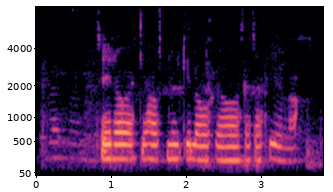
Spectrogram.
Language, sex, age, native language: Icelandic, male, 18-19, Icelandic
